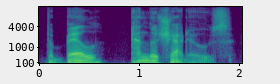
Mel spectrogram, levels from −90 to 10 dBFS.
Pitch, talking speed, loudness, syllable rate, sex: 90 Hz, 150 wpm, -18 LUFS, 4.0 syllables/s, male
